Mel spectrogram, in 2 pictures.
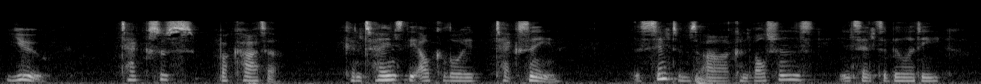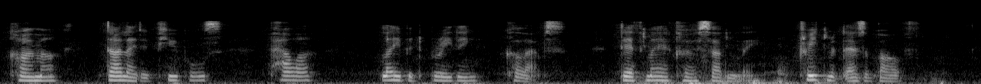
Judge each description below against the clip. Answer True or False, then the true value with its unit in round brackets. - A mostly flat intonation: False (3.0 semitones)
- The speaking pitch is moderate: True (180 Hz)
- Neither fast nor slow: False (80 wpm)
